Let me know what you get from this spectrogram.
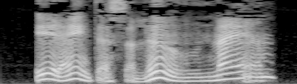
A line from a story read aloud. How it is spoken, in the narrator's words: Earp drawled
